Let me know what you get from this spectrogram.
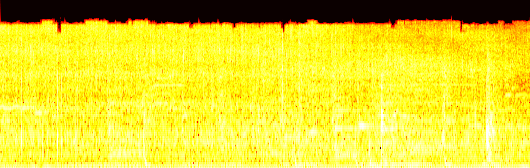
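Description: Crumbled beef sausage, onion and garlic sizzling steadily in hot oil in a wok, stirred with a silicone spatula, with a couple of light scrapes against the pan.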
